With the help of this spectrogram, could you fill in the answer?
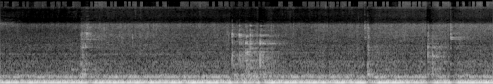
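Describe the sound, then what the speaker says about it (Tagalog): Onion frying in oil after ginger has been sautéed, a loud continuous sizzle over a steady low hum, with a few brief scraping stirs breaking through. "Pagkatapos yung igisa yung luya, pwede nyo na pong ihulog yung sibuyas."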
